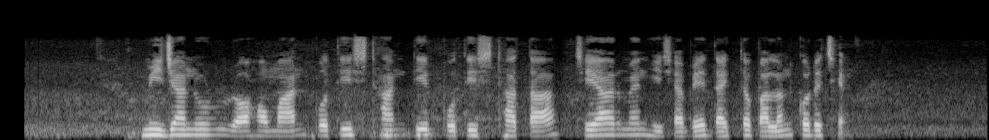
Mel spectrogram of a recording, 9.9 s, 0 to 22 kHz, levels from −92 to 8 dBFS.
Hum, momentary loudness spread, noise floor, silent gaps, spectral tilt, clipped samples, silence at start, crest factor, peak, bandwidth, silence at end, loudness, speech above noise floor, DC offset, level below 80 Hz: none; 8 LU; -49 dBFS; none; -6 dB/octave; under 0.1%; 1.3 s; 16 dB; -2 dBFS; 7.8 kHz; 1.45 s; -16 LUFS; 33 dB; under 0.1%; -54 dBFS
